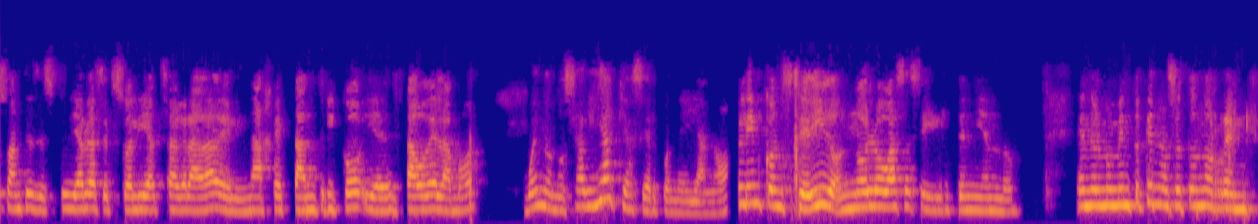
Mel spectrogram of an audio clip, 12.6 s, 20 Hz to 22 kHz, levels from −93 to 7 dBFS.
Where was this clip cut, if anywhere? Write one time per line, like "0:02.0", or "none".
0:05.2
0:07.2

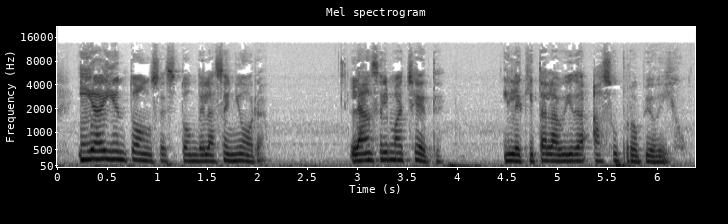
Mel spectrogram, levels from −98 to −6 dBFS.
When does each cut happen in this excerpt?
none

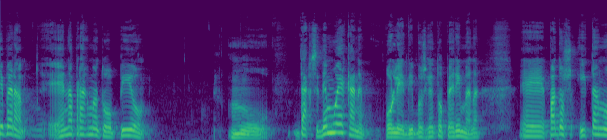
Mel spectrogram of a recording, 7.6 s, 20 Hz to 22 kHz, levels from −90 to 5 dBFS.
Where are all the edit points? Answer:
0:06.4

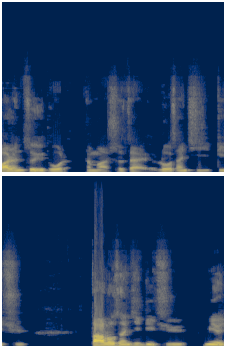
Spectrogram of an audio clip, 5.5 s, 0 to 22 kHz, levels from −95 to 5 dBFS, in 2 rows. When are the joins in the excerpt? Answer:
0:03.8

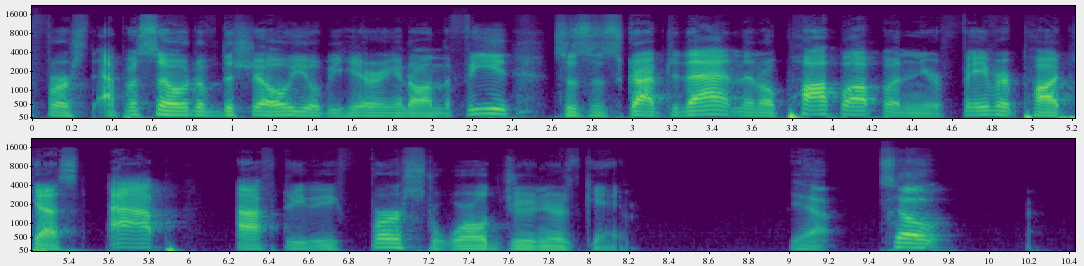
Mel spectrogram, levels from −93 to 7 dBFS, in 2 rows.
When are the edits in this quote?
none

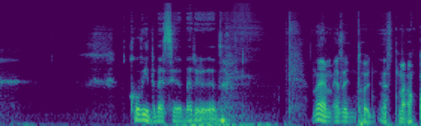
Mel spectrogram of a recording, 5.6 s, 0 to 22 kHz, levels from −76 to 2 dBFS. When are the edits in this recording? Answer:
0:04.7

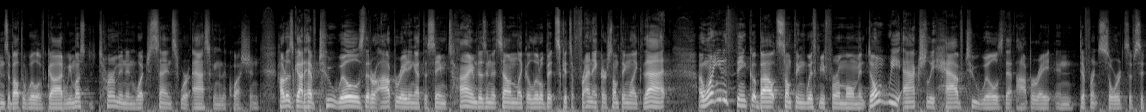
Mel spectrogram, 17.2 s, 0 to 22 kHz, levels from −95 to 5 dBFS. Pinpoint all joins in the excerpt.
0:04.1

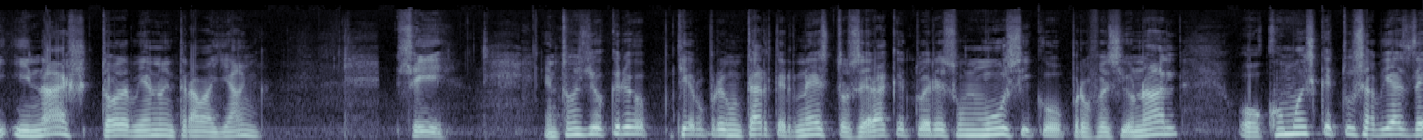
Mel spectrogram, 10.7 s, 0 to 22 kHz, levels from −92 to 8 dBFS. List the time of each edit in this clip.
0:02.8
0:03.9

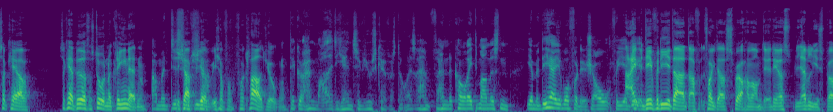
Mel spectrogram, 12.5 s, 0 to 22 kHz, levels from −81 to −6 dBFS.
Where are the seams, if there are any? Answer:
0:10.6

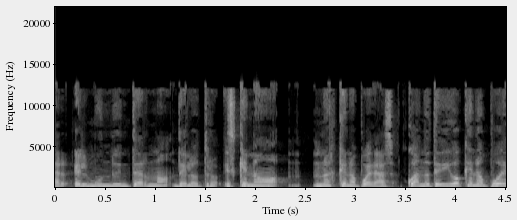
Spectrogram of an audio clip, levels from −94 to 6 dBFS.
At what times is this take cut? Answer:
none

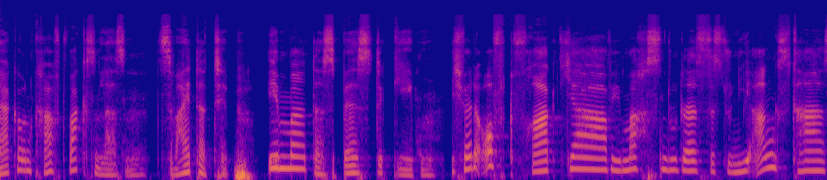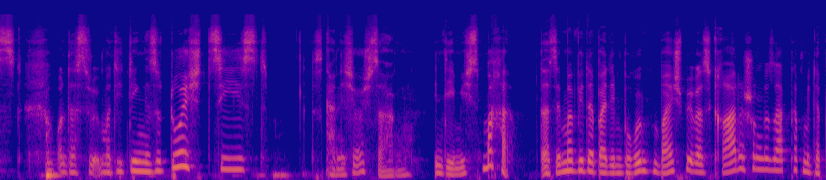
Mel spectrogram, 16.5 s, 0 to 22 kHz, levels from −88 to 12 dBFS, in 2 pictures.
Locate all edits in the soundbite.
none

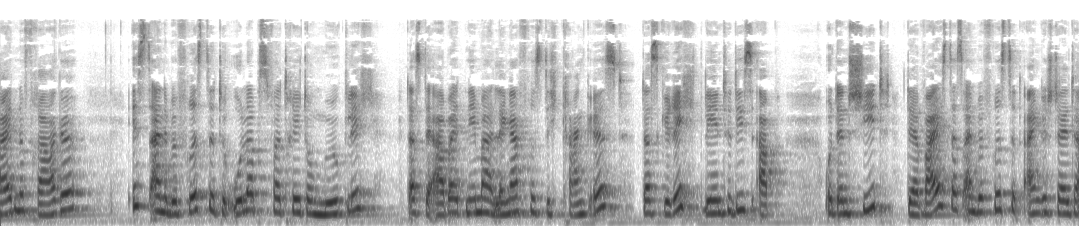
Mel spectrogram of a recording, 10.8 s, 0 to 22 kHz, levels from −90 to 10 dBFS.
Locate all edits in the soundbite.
0:04.0
0:06.3
0:08.9

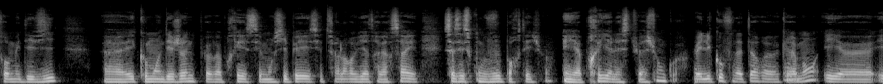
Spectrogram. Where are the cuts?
0:05.6
0:06.9

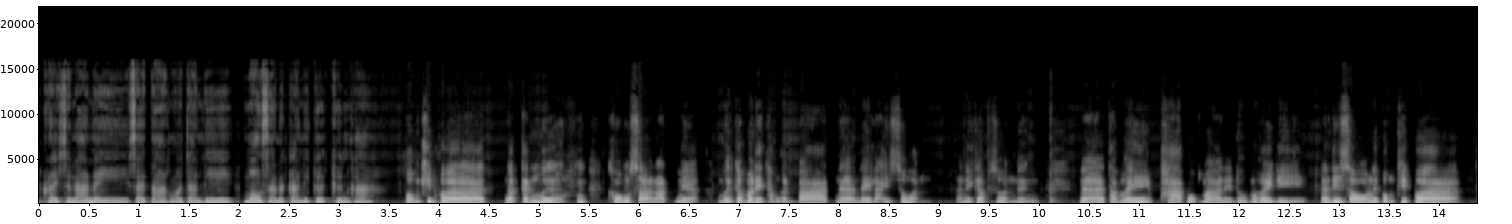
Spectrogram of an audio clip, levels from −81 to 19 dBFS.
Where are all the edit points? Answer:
0:07.9
0:12.7

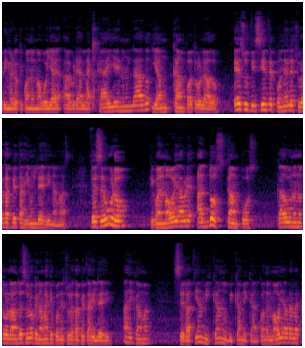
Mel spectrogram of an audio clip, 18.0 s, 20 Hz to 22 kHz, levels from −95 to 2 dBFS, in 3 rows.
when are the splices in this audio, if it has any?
0:14.4

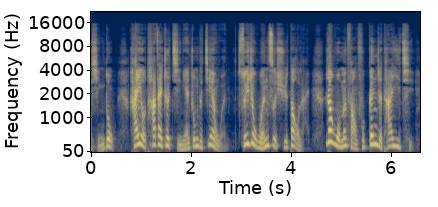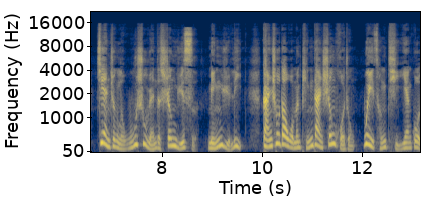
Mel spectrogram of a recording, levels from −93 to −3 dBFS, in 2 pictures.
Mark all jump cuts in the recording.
0:03.7
0:10.0

